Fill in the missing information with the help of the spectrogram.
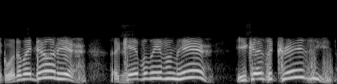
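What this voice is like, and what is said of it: Imitates another person's voice. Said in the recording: “he's got kind of that Larry David vibe... my amazing Larry David impression... Nailed it.”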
